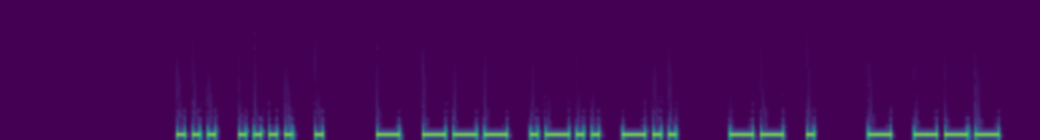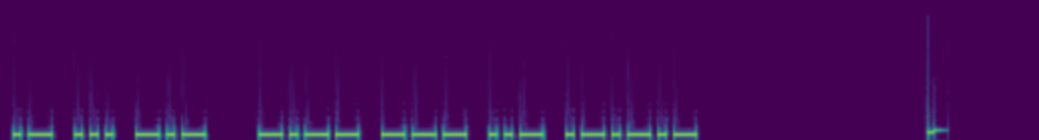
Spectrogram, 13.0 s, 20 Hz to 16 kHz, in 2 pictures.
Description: Morse code, heard as a keyed tone, about 25 wpm, 700 Hz. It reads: SHE TOLD ME TO ASK YOU.
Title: Sentences from Top 400 Words 25wpm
